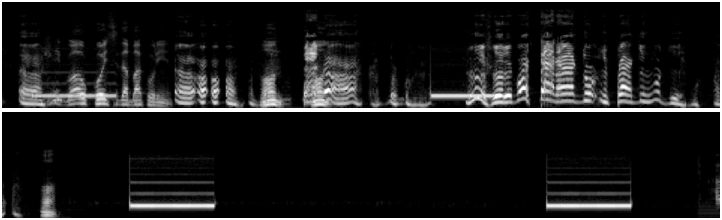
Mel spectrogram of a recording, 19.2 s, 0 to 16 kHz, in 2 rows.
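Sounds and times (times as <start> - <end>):
speech: 0.2 - 10.4
telephone ringback tone while a call connects: 0.5 - 1.5, 11.3 - 12.4, 16.8 - 18.0.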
